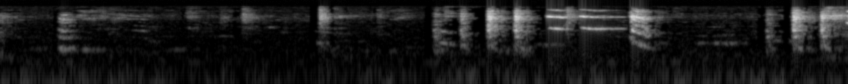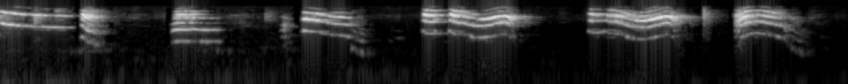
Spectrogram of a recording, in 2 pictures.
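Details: Alexandrine parakeets, the Pahari Kashmiri parrot, calling during mating; scattered short chirps accelerating into repeated loud harsh squawks with wavering harmonics, roughly every half second.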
